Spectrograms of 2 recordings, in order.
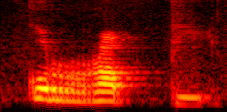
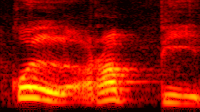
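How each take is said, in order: First: The l is dropped and the r doubled. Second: The l is pronounced separately before the r. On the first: The speaker calls it right. "harus dibaca qurrabbi" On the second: The speaker calls it wrong. "Tidak boleh dibaca qul rabbi"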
